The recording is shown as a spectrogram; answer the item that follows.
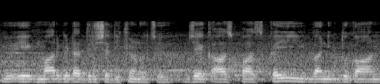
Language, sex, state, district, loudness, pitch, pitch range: Garhwali, male, Uttarakhand, Tehri Garhwal, -15 LUFS, 130 Hz, 120-130 Hz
